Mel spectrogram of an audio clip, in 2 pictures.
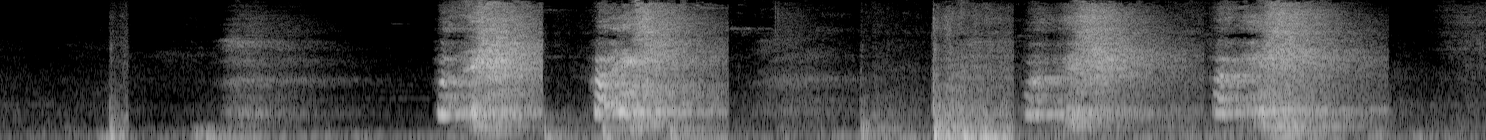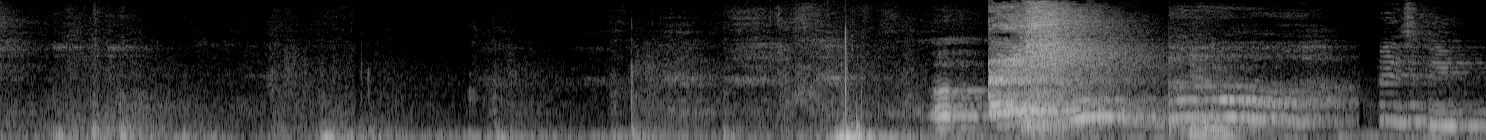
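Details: Woman's sneezing fit before singing, looped: about five loud sneezes in quick succession, each with a sharp inward breath, then a vocal sound; room echo. She says she doesn't have hay fever.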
